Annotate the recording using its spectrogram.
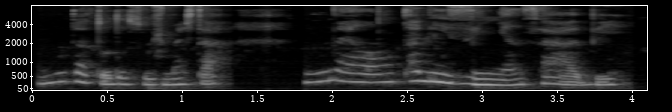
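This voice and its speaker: A young woman vlogging casually, flustered and hurried as she races a timer. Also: a little high, animated, gravelly, mellow. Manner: flustered, hurried, self-mocking. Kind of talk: casual self-talk during a timed phone challenge.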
